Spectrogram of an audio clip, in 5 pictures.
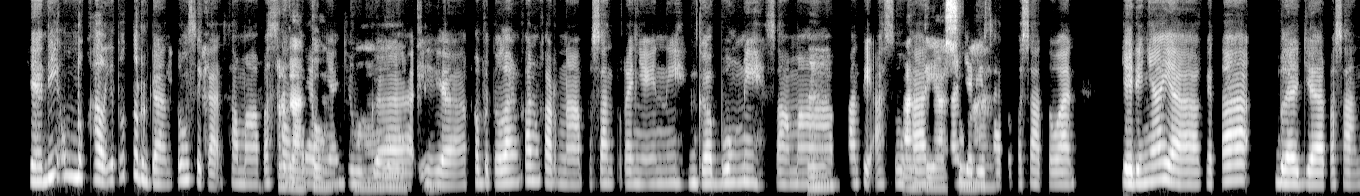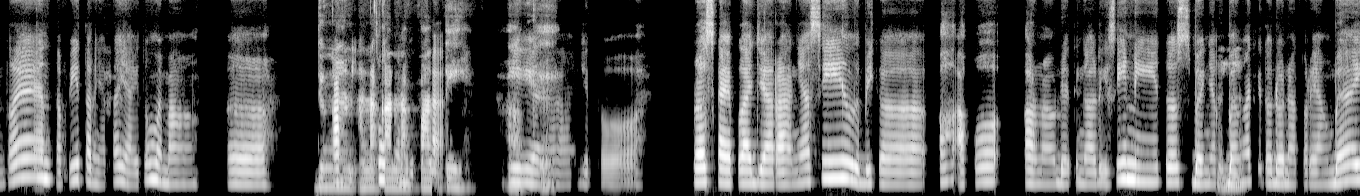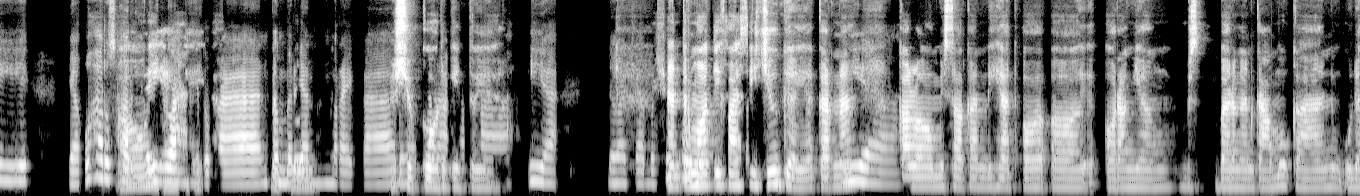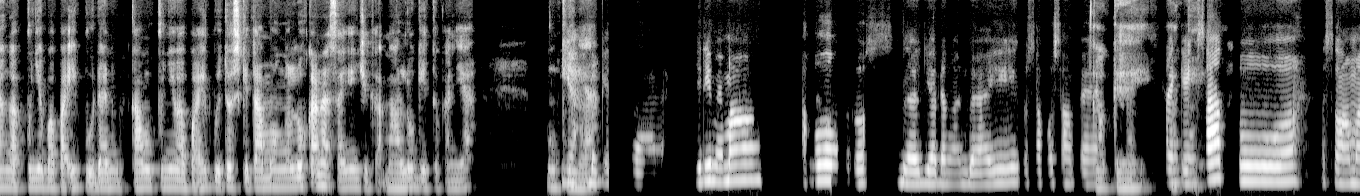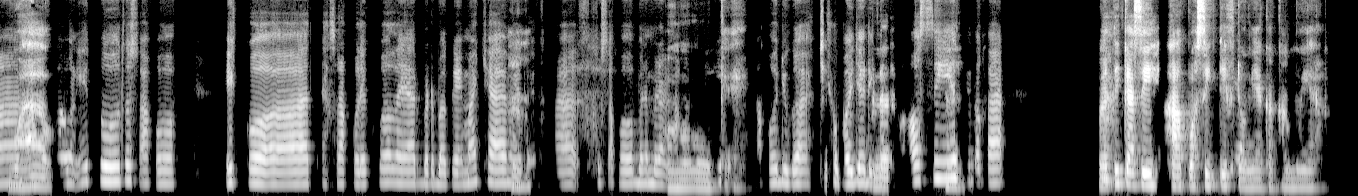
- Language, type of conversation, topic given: Indonesian, podcast, Bisakah kamu ceritakan perjalanan yang memberimu pelajaran hidup paling penting?
- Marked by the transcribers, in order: other background noise; other noise; tapping; unintelligible speech; "ekstrakurikuler" said as "ekstrakulikuler"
